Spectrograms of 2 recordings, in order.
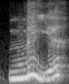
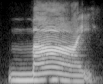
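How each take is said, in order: First: The word is sounded out, rhyming with "see". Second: The word is said normally, rhyming with "sky". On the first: The speaker calls it wrong. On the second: The speaker calls it right.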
